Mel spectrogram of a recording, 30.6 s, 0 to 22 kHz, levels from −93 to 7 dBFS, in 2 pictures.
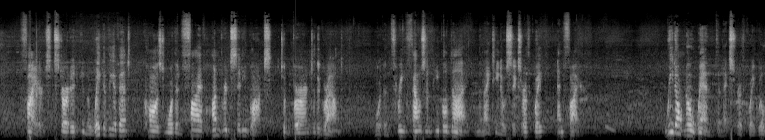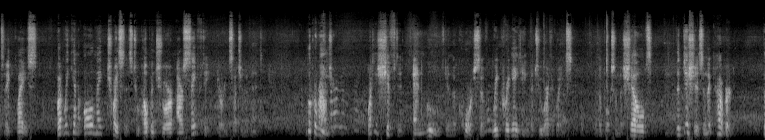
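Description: At 5.90 s there's a single sharp click, the kind you'd see as a thin vertical line running up the spectrogram. It's most likely dropped samples: something like a couple of samples went missing, so the waveform leaps straight from one value to a later one instead of travelling between them. That gap is a tiny fraction of a millisecond, far too short to take any sound away, so all you get is the click.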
